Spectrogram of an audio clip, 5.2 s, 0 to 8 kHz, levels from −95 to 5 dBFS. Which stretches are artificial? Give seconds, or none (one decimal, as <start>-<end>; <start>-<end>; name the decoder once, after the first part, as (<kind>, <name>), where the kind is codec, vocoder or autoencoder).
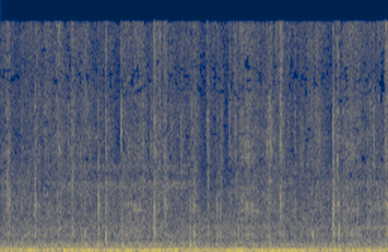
none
